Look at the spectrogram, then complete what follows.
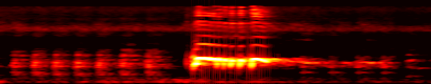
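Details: Local wild Javanese zebra dove singing in the songgo ratu style, used as a lure to make other doves sing: a run of short soft evenly spaced notes, then a loud trilled, quavering coo that fades away.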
